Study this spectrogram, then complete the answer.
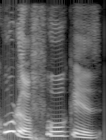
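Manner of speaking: put-on high, loud, slow Irish accent; Conor McGregor. Retrying the fighter's catchphrase high and loud in an Irish accent. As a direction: jump up high into a failed Irish brogue. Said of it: "'Cause he's pretty high pitched".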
